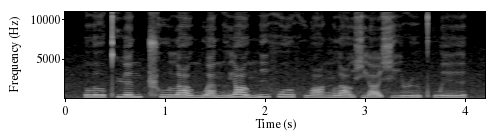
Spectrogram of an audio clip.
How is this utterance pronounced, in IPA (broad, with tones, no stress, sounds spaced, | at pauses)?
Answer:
l ɤ˦ t̪ʰ ɥ ɛ˦ n ʈ͡ʂʰ u˦ l ɑ˥˨ ʊ̯ n̪ w a˥˨ n l j ɑ˥˨ ʊ̯ n̪ i˦ f o˦ ʊ̯ f w ɑ˨˦ ŋ l ɑ˨˦ ʊ̯ ɕ j ä̰˨˩ ɕ i˨˦ ɻ ɻ̩˨˦ pʰ w e˨˦ ɪ̯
